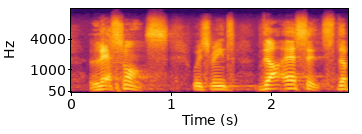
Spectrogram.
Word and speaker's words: l'essence: And if you're talking about like proper, you'd be like, there's a little L in front of it that you barely pronounce if you're speaking French, l'essence, which means the essence, the gasoline, the petrol.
